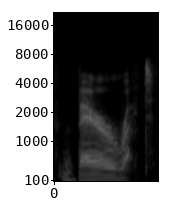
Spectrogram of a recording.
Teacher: And for pronunciation, the only thing I want to say about, well, just one of the phrases, bear right, you have that overlapping R sound, that final R in bear and the beginning R in right, just allows you to move from one word right into the next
